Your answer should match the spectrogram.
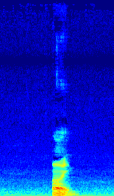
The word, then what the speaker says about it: I'm: La palabra I'm, que viene siendo esta de aquí, esta se pronuncia diciendo así. I'm. Ok, porque muchas veces nomás dicen I. Asegúrese de que suene la M, diciendo I'm.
